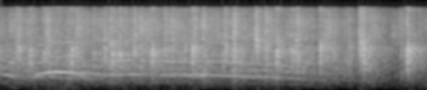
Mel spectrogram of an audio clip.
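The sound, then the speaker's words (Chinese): An audience breaks into steady, dense applause to encourage a man invited to stand up and speak, many hands clapping at once in a continuous patter. A faint wavering tone, like a whistle or feedback, glides beneath it early on. “我们给这位伙伴热烈掌声鼓励一下。”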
